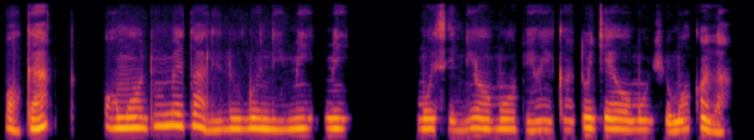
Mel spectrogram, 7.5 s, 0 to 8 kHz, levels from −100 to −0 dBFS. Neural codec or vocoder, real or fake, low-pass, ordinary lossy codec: none; real; 7.2 kHz; none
